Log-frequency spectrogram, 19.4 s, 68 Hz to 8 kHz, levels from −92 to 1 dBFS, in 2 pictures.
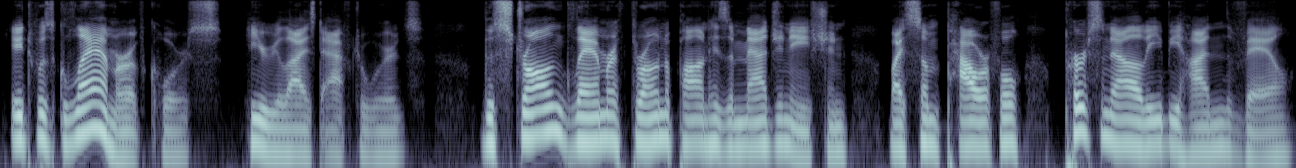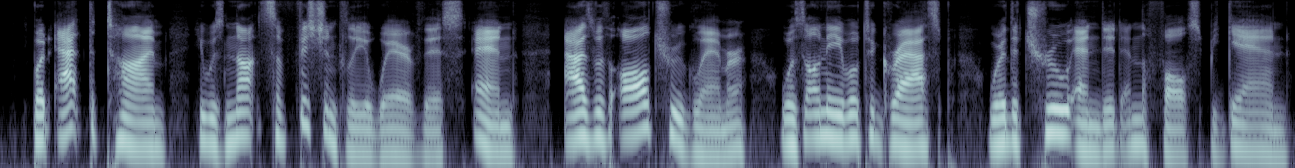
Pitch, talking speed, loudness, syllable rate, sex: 125 Hz, 155 wpm, -23 LUFS, 4.8 syllables/s, male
